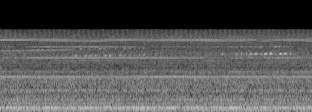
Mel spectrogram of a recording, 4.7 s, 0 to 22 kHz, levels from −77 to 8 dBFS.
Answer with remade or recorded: remade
